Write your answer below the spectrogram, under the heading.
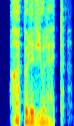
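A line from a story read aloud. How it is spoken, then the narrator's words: Wife's anguished stammer. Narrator (French): balbutia aussitôt sa femme avec angoisse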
